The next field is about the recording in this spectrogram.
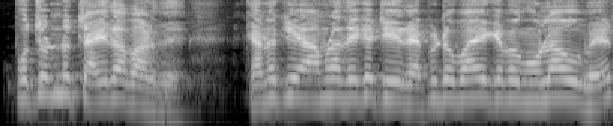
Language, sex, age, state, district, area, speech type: Bengali, male, 60+, West Bengal, Paschim Bardhaman, urban, spontaneous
